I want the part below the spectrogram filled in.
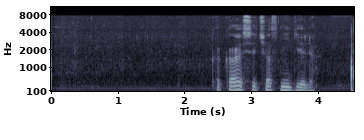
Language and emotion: Russian, neutral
